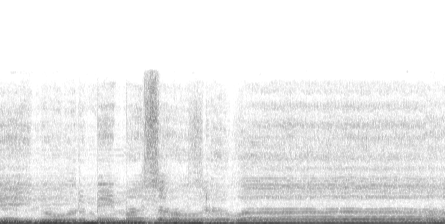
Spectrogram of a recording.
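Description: Pashto tarana: sung male vocals over a steady low humming drone. A little over halfway through, one note is held for about two seconds.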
